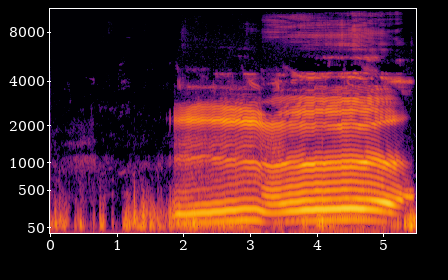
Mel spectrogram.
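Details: Cattle on an Irish field, one deep, sustained moo lasting nearly four seconds, steady and slightly rising toward the end, after a few brief low thumps.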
